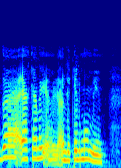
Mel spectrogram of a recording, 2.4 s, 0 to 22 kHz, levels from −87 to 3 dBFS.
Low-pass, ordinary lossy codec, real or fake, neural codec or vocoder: 7.2 kHz; Opus, 64 kbps; real; none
